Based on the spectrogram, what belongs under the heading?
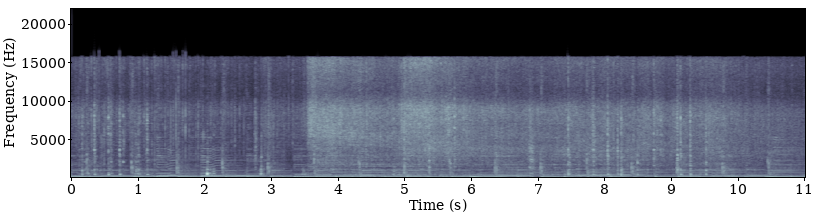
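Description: Onion, tomato, ginger and garlic sizzling in a little oil in an aluminium pot, stirred with a metal ladle that clicks and scrapes against the pot. The sizzle grows louder about three and a half seconds in.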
